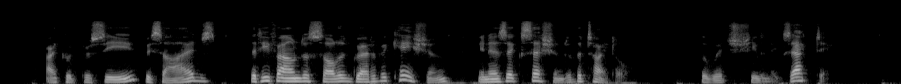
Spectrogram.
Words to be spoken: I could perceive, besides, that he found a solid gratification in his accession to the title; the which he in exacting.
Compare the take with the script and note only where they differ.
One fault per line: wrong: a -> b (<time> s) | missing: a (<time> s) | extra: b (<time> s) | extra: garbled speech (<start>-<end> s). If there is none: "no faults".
no faults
